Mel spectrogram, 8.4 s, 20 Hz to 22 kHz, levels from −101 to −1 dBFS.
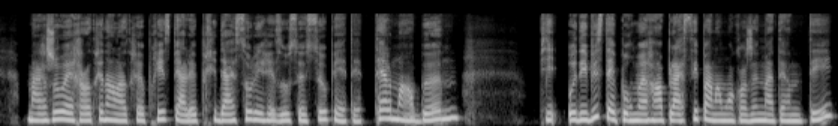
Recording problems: none

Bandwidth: 13.5 kHz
